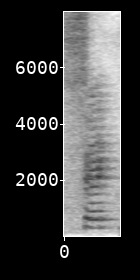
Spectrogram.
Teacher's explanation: front अनराउंडेड vowel between half close and half open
